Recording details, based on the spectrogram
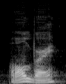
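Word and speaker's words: hombre: unable to stop the bad home bra down there or pronounced ombre then in a separate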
